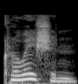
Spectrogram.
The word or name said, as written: Croatian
